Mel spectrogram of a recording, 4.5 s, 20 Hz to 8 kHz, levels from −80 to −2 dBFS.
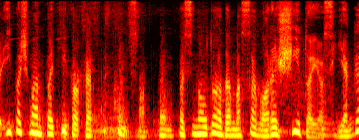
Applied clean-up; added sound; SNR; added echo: neural separator model SepFormer DNS4.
